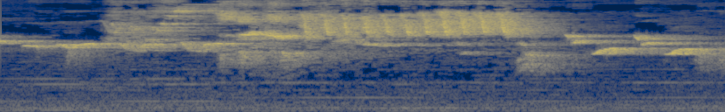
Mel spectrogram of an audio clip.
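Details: Munia (emprit) singing: a steady high stream of thin chirps and fast buzzy trills, rising in intensity midway, then fading into short whistled notes near the end.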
